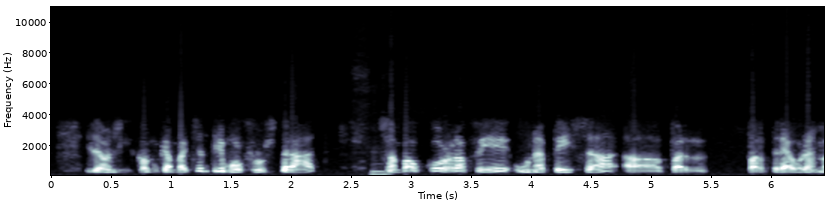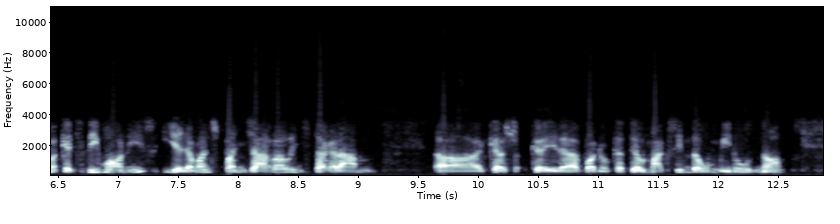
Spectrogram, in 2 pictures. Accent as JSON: {"language": "Catalan", "town": "Barcelona", "region": "Catalonia", "country": "Spain", "said": "jo soc de Barcelona"}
